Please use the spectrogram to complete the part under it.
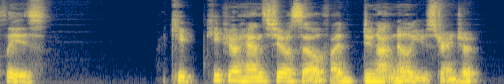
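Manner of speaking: courteous, composed, calm gentleman's voice. Voicing a creature speaking from inches away in the dark: calm gentleman's voice. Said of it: "the voice will say again".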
